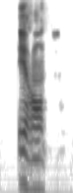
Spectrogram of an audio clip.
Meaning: feminine singular of errant
- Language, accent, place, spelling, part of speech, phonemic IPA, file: French, France, Lyon, errante, adjective, /e.ʁɑ̃t/, LL-Q150 (fra)-errante.wav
